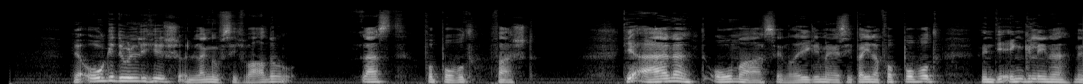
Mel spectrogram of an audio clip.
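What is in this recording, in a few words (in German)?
verbobbera, schwäbisch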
